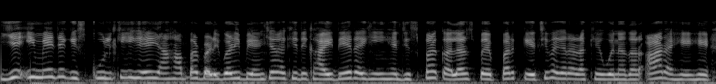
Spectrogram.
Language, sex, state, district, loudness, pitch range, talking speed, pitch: Hindi, female, Uttar Pradesh, Jyotiba Phule Nagar, -26 LUFS, 235-285 Hz, 225 wpm, 260 Hz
